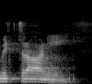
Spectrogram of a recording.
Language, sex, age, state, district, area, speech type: Sanskrit, male, 45-60, Karnataka, Bidar, urban, spontaneous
